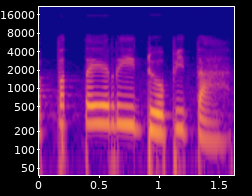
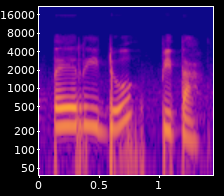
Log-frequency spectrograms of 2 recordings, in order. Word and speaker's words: pteridophyta: juga tulisannya kemudian pteridophyta tulisannya adalah peteri dopita tetapi kita membacanya adalah pteridophyta spermatophyta Nah bryophyta itu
